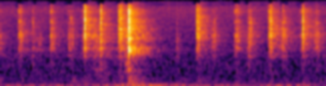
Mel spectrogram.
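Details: ZSA Moonlander keyboard's large triangular stabilized thumb keys before modification: sharp key strikes, each with a thin metallic buzz; stabilizer rattle, later reduced with heat-shrink sleeve and Krytox lubricant.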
